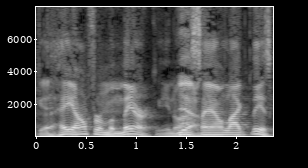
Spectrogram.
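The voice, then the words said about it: Exaggerated country American accent. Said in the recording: “an American accent ... It sounds country.”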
